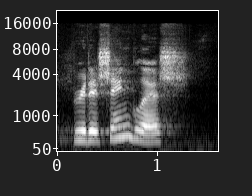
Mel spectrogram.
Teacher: so it should be british is a noun or an adjective it's an adjective so we say british english english is stressed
